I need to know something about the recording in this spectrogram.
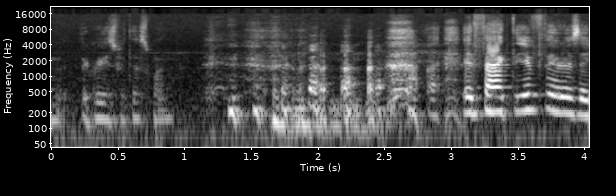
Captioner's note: Salam and Witten laugh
